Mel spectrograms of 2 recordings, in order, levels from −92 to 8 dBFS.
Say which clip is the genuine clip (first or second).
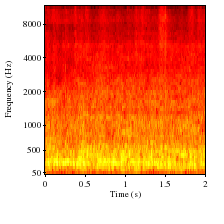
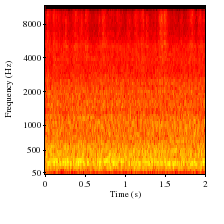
second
